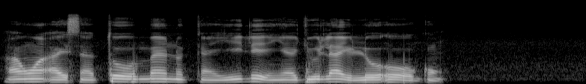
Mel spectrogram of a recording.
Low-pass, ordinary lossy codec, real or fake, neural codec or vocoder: 10.8 kHz; none; real; none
